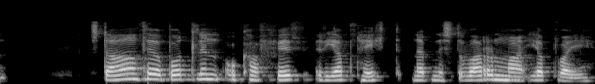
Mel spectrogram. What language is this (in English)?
Icelandic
